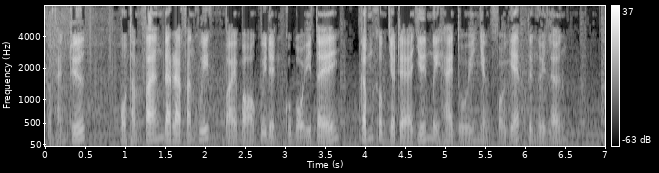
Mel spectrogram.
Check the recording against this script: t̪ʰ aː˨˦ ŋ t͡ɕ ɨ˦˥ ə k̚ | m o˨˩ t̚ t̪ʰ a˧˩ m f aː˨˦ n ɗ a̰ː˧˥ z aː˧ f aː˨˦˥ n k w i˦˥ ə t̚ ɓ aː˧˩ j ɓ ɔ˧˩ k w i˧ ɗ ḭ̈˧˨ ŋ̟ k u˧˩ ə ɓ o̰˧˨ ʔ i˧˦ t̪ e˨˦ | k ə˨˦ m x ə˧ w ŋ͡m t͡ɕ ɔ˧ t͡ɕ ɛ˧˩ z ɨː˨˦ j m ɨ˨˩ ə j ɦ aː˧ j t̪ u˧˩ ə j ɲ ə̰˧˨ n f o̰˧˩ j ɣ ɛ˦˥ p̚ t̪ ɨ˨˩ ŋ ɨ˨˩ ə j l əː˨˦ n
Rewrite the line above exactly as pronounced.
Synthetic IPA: t̪ʰ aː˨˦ ŋ t͡ɕ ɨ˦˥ ə k̚ | m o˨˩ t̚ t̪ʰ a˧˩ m f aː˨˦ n ɗ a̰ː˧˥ z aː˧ f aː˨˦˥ n k w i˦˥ ə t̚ ɓ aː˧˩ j ɓ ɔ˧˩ k w i˧ ɗ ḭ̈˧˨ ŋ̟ k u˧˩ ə ɓ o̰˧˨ ʔ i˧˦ t̪ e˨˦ | k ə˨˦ m x ə˧ w ŋ͡m t͡ɕ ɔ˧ t͡ɕ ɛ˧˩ z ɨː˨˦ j m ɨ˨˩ ə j ɦ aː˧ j t̪ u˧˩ ə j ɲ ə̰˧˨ n f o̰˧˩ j ɣ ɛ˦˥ p̚ t̪ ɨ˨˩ ŋ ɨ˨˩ ə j l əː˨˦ n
